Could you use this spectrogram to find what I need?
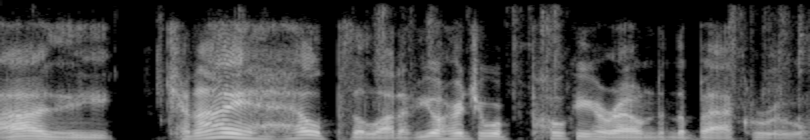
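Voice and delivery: hawk-like bird creature voice. Voicing a hawk person speaking into the party's heads: telepathic hawk-person voice. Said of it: "you hear a voice that says".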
